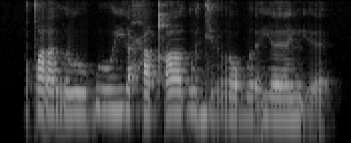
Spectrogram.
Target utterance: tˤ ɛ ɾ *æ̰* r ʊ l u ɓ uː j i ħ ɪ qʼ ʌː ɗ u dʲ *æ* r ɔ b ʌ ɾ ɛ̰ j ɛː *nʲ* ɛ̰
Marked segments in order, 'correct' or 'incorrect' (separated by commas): incorrect, correct, correct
